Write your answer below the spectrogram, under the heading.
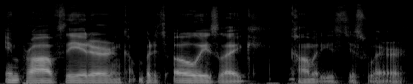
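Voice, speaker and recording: A man from the Pacific Northwest with a gravelly voice, chatting casually as a comedian guest on a podcast, self-deprecating and swearing now and then. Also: low-pitched, flat delivery, moderate pace, fairly bright tone. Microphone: podcast mic.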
